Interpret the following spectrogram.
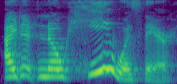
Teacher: when the word he is emphasized in the sentence, you got to use the H.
